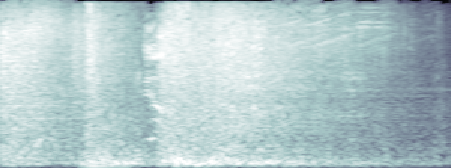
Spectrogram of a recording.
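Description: A loud magical blast bursts and crackles.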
